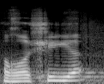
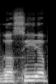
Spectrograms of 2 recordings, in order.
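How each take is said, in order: First: It has a thick gh and an sh sound. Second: It has a plain g and an s sound. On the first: The speaker calls it right. "गैन को मोटा पढ़ना है और शीन को सही अदा करना है" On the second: The speaker calls it wrong. "अगर ये गसिया पढ़ दिए तो गलत हो जाएगा"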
